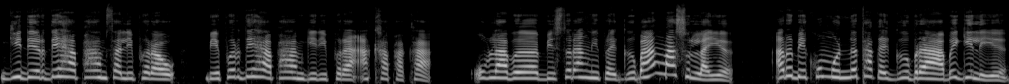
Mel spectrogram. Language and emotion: Bodo, angry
